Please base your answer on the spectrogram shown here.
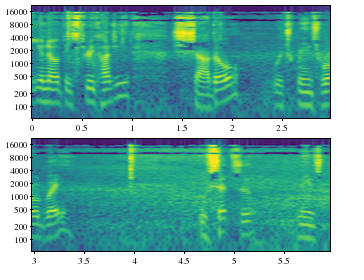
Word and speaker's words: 車道: Shadow when you combine those two kanji it's pronounced Shadow which means roadway you're going to hear that in the news a lot Shadow okay and the other two words that you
